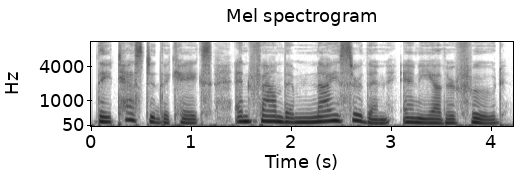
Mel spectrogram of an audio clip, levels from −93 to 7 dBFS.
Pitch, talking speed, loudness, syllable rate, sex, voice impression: 170 Hz, 170 wpm, -14 LUFS, 4.5 syllables/s, female, feminine, gender-neutral, very adult-like, very middle-aged, thin, relaxed, weak, bright, very soft, slightly clear, fluent, slightly raspy, cute, cool, very intellectual, very refreshing, sincere, very calm, very friendly, very reassuring, very unique, very elegant, wild, very sweet, lively, very kind, modest, light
